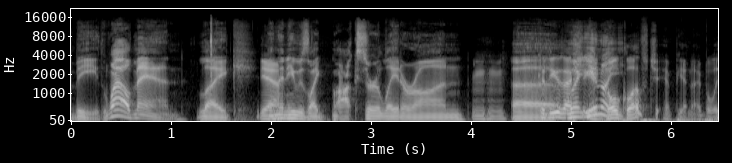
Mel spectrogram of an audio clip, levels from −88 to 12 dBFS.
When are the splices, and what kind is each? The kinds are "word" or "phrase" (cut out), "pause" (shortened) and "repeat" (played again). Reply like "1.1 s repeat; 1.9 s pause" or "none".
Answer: 1.2 s pause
